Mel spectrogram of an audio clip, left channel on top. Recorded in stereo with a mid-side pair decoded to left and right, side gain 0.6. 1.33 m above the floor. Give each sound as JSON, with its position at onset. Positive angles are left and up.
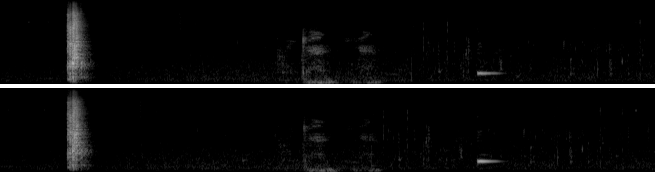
{"t": 0.7, "sound": "crumpling", "azimuth_deg": 15, "distance_m": 0.7}
{"t": 2.8, "sound": "whispering", "azimuth_deg": 70, "distance_m": 0.9}
{"t": 4.8, "sound": "a cowbell", "azimuth_deg": -5, "distance_m": 1.5}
